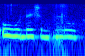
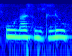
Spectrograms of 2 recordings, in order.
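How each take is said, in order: First: Slow, savoring each word; slow drawn-out. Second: Said in the usual way. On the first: Shown as a demonstration. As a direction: stretch it out admiringly. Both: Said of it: "repeated take".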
